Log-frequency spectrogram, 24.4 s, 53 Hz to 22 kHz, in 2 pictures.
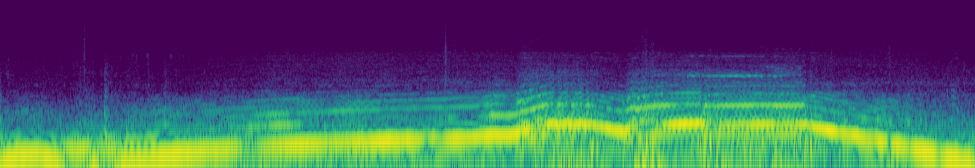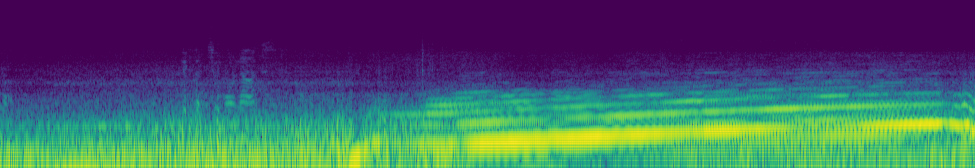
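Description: A Honda Civic Si with a swapped K24A engine revs up at wide open throttle with a deep exhaust rumble that rises in pitch, drops, then climbs again, loud and close throughout.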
